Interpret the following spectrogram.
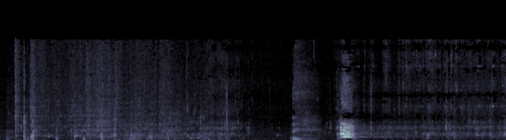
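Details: Dog swimming and playing in a murky frog pond; a few seconds of splashing and paddling, a quiet gap, then one short, loud, sharp bark, followed by more soft water sounds.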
